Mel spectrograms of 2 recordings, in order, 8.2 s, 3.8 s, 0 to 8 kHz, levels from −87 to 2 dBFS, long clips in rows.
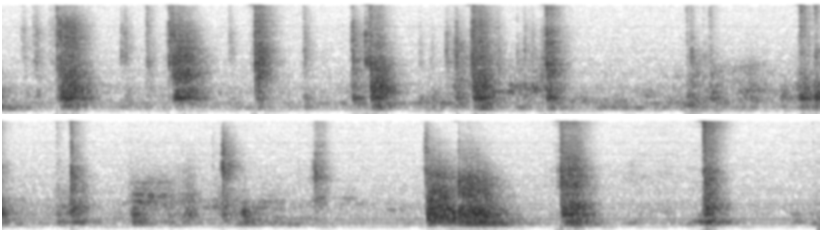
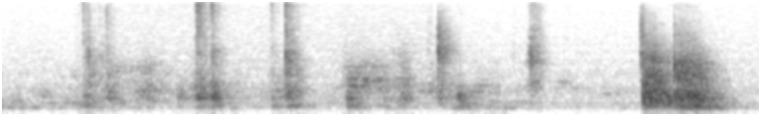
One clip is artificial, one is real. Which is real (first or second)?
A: second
